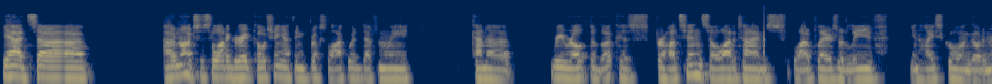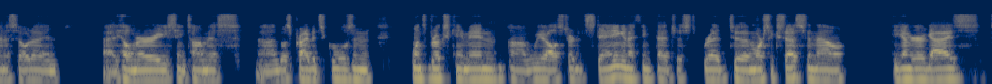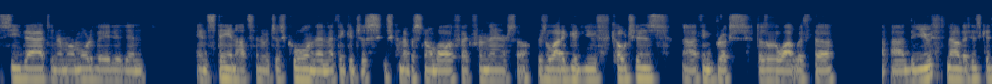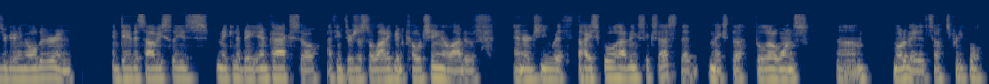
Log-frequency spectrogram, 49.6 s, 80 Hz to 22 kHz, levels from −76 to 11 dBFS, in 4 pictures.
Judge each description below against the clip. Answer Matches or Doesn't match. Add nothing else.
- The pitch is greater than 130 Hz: Doesn't match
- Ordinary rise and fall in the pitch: Doesn't match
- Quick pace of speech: Matches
